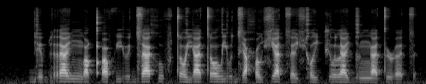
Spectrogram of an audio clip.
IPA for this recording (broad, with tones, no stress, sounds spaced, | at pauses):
ɡ e˨ b r a˦ i̯ ŋ o˨ qʼ u˧ f j ʉ˧ d͡z a˦ x u˦ f t ɔ˧ j a˧ t ɔ˦ u̯ j u˧ d͡z e˨ ħ u˧ ɕ a˦˨ t͡s ɐ˨ ɕ ɔ˧ i̯ t͡ʃ o˦ l a˦ i̯ ɡ ɐ˧ ŋ a˧ t ɹ ɐ˨ t͡s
